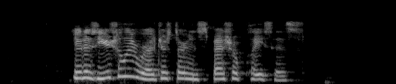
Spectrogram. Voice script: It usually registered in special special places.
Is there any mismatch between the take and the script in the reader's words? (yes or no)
yes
